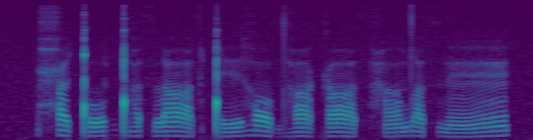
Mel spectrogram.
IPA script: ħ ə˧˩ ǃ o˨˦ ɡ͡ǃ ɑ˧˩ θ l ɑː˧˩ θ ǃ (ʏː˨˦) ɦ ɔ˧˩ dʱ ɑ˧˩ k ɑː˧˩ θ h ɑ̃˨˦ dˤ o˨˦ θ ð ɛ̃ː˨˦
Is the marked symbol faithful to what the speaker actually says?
no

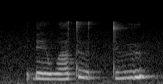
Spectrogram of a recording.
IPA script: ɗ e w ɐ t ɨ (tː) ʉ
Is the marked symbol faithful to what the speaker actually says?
yes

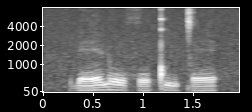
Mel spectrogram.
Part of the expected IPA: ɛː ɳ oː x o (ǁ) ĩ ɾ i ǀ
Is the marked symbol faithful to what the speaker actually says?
no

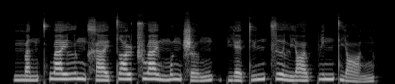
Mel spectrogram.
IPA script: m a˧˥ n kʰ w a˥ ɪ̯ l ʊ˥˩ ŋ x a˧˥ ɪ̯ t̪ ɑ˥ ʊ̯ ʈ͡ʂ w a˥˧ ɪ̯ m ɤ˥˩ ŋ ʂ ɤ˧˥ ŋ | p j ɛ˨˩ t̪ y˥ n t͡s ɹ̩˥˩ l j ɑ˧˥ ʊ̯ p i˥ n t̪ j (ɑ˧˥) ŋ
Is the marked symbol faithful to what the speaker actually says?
no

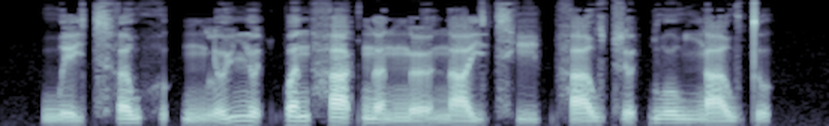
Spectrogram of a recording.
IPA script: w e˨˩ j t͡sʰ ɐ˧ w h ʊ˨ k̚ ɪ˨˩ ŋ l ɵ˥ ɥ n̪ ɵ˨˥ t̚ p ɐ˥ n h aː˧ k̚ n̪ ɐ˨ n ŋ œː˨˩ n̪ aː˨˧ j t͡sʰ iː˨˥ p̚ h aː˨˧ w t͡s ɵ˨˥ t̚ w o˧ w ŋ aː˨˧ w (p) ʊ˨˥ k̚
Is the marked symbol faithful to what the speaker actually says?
no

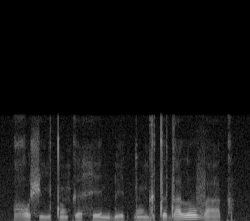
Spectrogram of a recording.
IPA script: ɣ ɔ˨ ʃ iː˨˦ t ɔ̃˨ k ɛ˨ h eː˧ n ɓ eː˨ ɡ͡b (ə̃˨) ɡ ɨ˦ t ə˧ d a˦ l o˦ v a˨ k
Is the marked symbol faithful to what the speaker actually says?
no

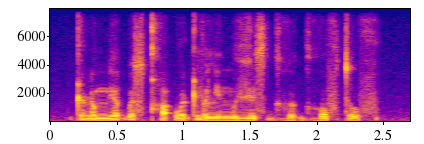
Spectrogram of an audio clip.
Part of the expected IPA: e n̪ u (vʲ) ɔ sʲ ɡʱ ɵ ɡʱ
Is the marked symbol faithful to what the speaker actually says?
yes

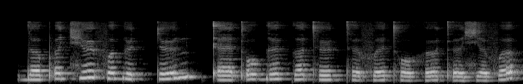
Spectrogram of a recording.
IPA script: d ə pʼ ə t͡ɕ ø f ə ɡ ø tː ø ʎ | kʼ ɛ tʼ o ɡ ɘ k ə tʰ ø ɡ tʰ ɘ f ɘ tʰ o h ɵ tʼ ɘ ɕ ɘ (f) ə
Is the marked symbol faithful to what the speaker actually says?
yes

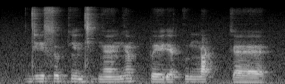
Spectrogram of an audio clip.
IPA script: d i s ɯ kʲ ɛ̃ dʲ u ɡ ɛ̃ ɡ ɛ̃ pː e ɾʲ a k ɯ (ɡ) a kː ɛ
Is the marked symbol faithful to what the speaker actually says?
no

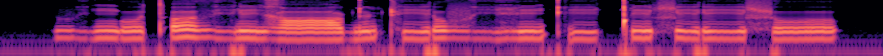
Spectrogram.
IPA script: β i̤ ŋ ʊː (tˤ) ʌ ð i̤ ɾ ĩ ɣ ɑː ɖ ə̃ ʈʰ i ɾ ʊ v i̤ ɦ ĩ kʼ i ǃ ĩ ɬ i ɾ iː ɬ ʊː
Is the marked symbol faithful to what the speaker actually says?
no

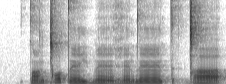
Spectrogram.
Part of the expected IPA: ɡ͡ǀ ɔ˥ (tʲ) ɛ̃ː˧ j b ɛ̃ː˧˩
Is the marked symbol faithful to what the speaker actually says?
no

